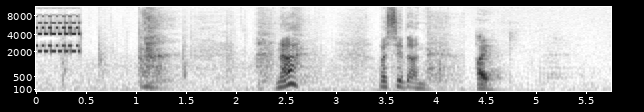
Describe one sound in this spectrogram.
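A man speaks into a phone with animation.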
